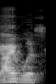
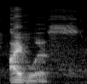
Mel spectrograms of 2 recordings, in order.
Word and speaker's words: Ivalice: they take place in Ivalice. Some people pronounce it Ivalice. I prefer Ivalice because I am an English-speaking national, and if I were to say that in my own language, it would be Ivalice.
